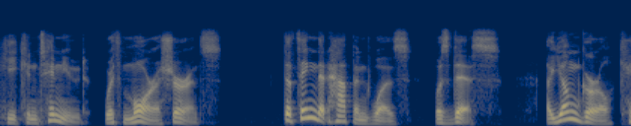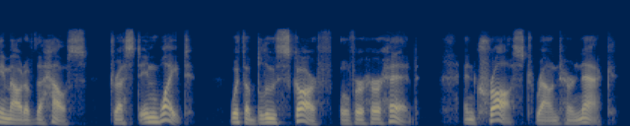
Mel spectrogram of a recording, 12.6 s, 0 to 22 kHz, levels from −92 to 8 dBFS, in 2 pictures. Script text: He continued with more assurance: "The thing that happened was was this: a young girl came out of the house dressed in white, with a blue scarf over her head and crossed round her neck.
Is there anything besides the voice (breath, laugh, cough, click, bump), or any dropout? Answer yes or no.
no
